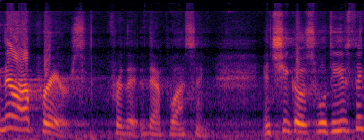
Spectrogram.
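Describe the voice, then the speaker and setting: Through noticeable background noise, a woman talks in a high voice with lively intonation. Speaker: nursing professor. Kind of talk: lecture.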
